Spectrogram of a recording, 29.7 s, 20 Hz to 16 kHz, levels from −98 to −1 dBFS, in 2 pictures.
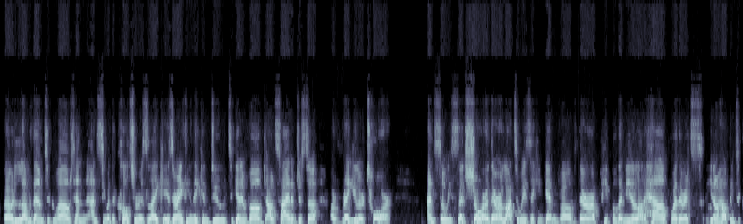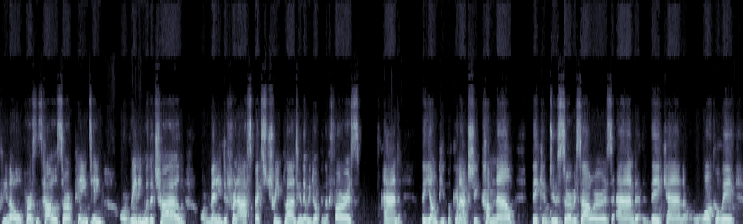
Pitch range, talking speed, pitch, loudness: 175-220 Hz, 210 wpm, 195 Hz, -22 LUFS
